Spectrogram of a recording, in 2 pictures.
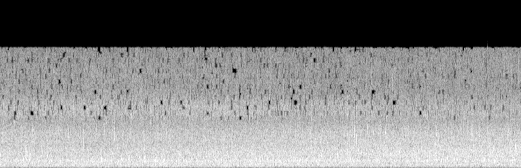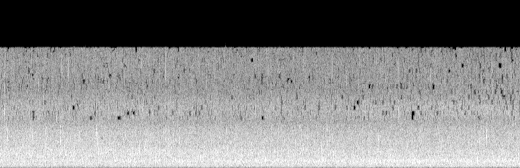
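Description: Steady rain: an even hiss of many drops, with faint single drop ticks scattered through it.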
